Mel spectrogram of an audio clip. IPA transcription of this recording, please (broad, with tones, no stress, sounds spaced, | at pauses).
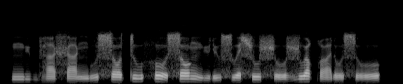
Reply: ŋ y˧ bʱ a˨ x a˨ ŋ u˨˦ s ɔ˧ t u˦ h o˦˨ s ɔ˦ ŋ y˨ ɾ y˧ sʷ ɛ˧ ɬ u˦ ɬ o˨ ɮ u˦ qʷ a˨ ɾ o˨ s o˨˦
